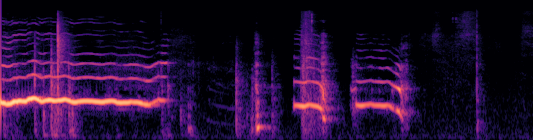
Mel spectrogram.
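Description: A woman's high-pitched squeal of delighted surprise, held on one steady note for about a second. Then come two short excited exclamations that drop in pitch at the end.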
